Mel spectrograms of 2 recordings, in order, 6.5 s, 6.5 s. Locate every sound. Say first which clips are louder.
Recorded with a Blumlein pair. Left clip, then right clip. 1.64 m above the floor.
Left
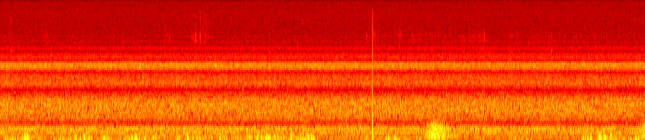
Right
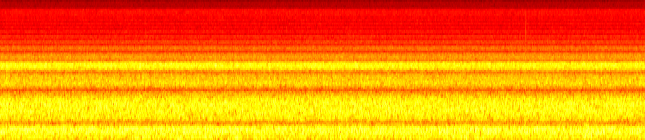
0.0 s a fan: right 18 dB; 50° right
